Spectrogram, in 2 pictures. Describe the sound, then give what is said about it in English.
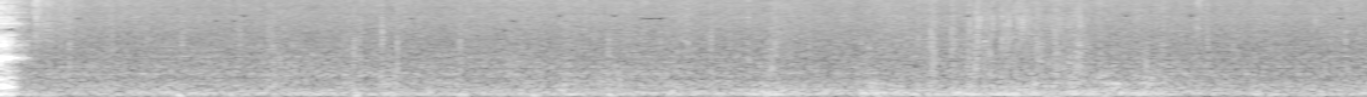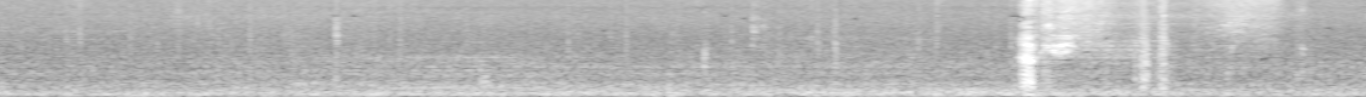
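Steady low rumble of a car rolling slowly through city traffic, heard from inside, with a brief sharp clatter near the end and otherwise little change in the drone. “Oh, all these fucking cars are driving super slow, too.”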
